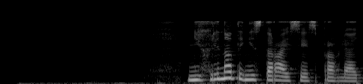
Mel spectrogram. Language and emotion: Russian, angry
